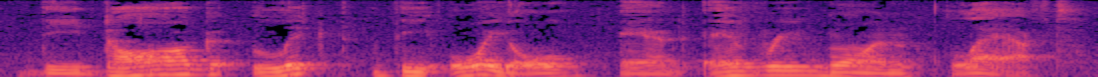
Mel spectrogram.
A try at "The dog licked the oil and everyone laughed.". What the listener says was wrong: That's choppy. That's not smooth.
